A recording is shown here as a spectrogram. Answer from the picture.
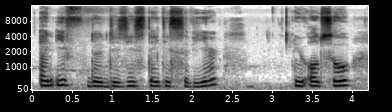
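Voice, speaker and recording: In a French accent, a woman speaks at a very slow pace, her medium-pitched voice dark and mellow in tone. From France. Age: 20s. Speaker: medical student. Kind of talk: study revision talk to camera. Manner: casual, hesitant.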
